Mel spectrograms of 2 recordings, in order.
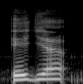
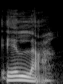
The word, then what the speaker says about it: ella: Ella, ella, it's not ella. I've heard some people saying ella. I don't know why. Maybe because they get confused between Spanish and Italian. It's not ella. It's ella. It's a completely different pronunciation.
